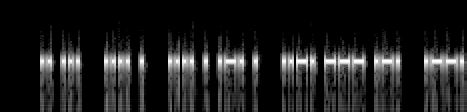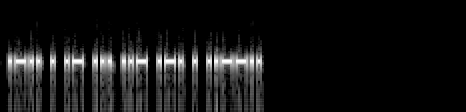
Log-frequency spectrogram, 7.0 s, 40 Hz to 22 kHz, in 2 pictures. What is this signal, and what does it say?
Morse code, heard as a keyed tone, about 46 wpm, 700 Hz. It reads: IS HE HERE FOR PLEASURE?
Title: Sentences from Top 1600 Words 45wpm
